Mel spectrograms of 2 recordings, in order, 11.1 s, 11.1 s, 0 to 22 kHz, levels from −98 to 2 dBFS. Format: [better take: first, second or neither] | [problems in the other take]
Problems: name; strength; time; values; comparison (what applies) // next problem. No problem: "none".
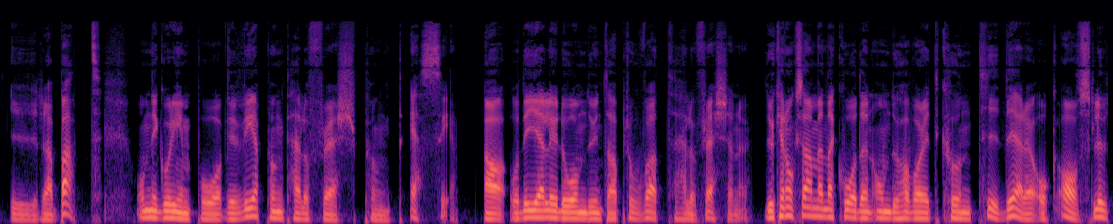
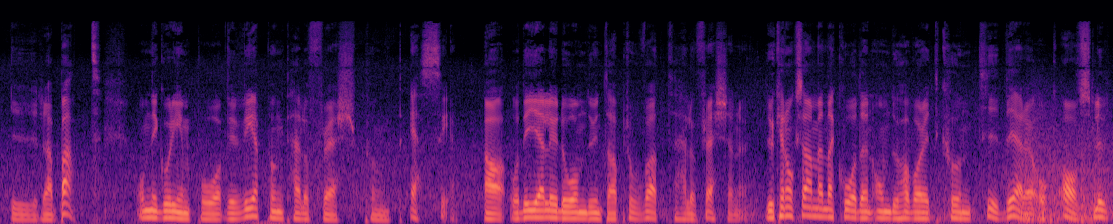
first | rain or running water; noticeable; throughout; 20 dB below the speech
